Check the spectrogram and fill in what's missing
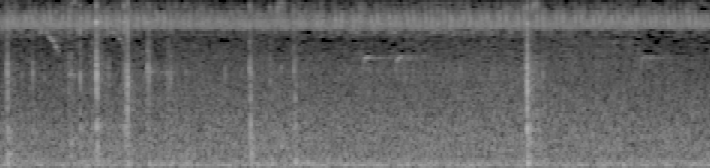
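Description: Long painted nails and fingertips tap on the plastic keys of a black laptop keyboard, making sparse, sharp clicks and soft taps. A steady high-pitched whine and hiss continue underneath throughout.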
